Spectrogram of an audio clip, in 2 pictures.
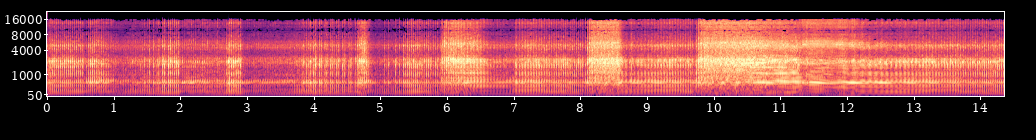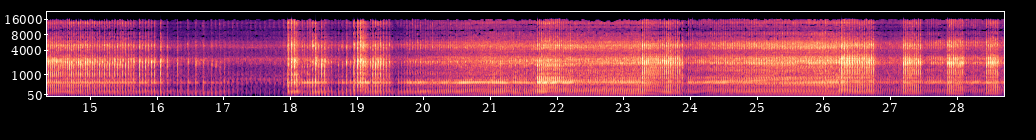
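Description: Yamaha Fino 125 scooter's single-cylinder engine revving through an aftermarket Ahau exhaust that has been hollowed out for a loud drag-race 'MP7' sound. Repeated sharp throttle blips, a longer rev that rises and falls about ten seconds in, a brief drop to a quiet idle just past halfway, then quick blips again near the end.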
